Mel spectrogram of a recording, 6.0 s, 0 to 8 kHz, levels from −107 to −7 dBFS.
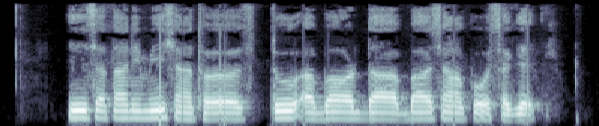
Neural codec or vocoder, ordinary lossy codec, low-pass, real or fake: none; MP3, 64 kbps; 7.2 kHz; real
